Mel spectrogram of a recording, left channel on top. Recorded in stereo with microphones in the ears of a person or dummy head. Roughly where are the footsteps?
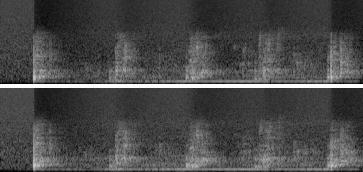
Centre.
